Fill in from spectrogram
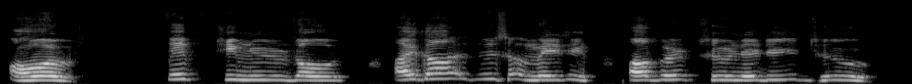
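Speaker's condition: Cerebral palsy; cerebral palsy since childhood

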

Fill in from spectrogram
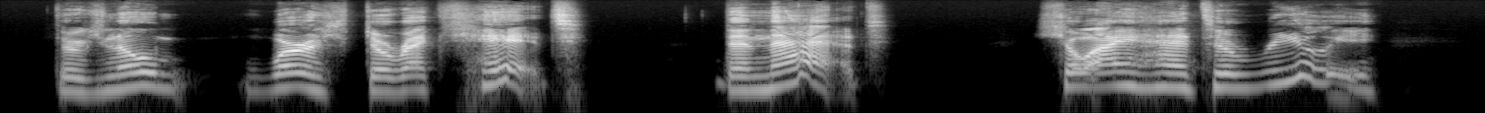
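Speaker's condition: Cerebral palsy; disability school ages 3 to 6

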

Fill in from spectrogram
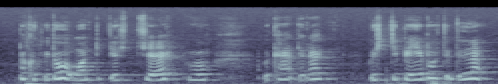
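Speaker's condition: Profound deafness; captions provided for accessibility

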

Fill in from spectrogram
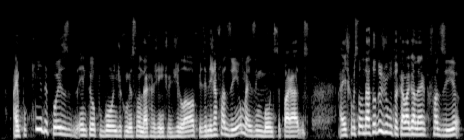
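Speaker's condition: Cleft lip; congenital cleft lip

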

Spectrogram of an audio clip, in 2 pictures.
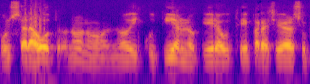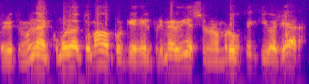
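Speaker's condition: No condition

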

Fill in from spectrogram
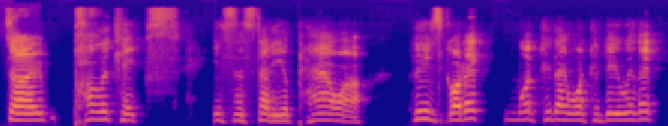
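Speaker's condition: Cerebral palsy, spastic quadriplegia; diagnosed at eight months old

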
